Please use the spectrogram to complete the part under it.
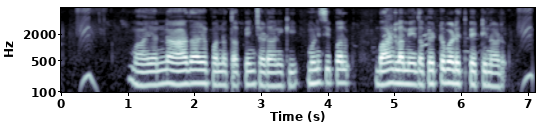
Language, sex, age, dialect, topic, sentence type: Telugu, male, 18-24, Southern, banking, statement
